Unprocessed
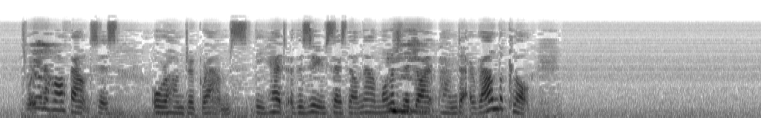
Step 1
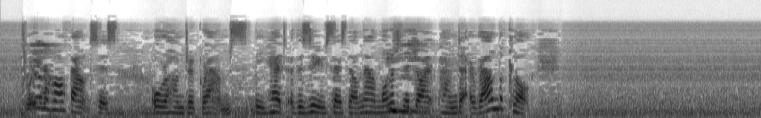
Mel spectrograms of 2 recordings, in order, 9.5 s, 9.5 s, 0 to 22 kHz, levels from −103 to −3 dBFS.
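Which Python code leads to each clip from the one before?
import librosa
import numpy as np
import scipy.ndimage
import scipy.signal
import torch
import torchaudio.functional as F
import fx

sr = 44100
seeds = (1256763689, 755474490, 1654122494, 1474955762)

y = fx.band_squash(x, sr, depth_pct=70)
y = y * 10.0 ** (6.5 / 20.0)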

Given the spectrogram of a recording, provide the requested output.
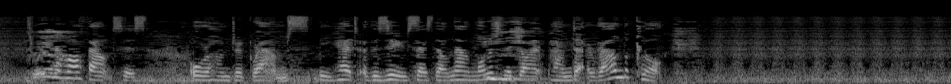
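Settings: y = fx.low_shelf(x, sr, hz=170.0, db=-4.5)
y = fx.rotary_switch(y, sr, hz=1.0, then_hz=5.0, switch_at_s=3.29)
y = y * 10.0 ** (-7.0 / 20.0)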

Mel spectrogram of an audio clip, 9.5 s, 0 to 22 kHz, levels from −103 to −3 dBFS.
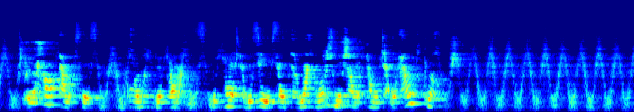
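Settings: y = fx.wah_lfo(x, sr, hz=3.7, low_hz=440.0, high_hz=3200.0, q=2.6)
y = fx.rev_gated(y, sr, seeds[0], gate_ms=290, shape='falling', drr_db=6.5)
y = fx.spectral_expand(y, sr, expansion=1.5)
y = y * 10.0 ** (-1.5 / 20.0)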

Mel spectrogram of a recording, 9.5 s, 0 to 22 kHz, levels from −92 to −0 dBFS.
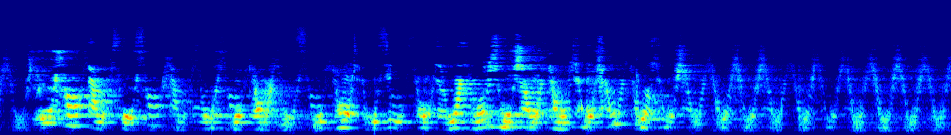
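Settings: y = fx.rider(x, sr, range_db=10, speed_s=0.5)
y = fx.step_gate(y, sr, bpm=92, pattern='xxxxxxxxx.x..', floor_db=-12.0, edge_ms=4.5)
y = fx.echo_feedback(y, sr, ms=811, feedback_pct=51, wet_db=-17.0)
y = y * 10.0 ** (6.5 / 20.0)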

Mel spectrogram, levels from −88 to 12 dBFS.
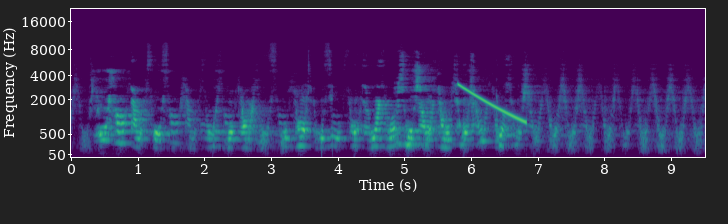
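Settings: y = fx.spec_paint(x, sr, seeds[1], shape='fall', start_s=5.79, length_s=1.04, low_hz=880.0, high_hz=3200.0, level_db=-26.0)
y = y * 10.0 ** (7.5 / 20.0)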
